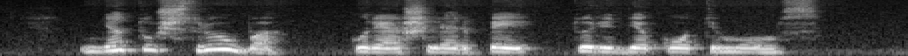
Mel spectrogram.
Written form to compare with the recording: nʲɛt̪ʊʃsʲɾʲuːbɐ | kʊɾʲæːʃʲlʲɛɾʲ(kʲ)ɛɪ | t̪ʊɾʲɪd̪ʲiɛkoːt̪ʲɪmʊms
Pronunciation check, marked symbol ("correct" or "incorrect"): incorrect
